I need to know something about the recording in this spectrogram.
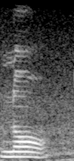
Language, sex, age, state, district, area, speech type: Assamese, female, 18-30, Assam, Jorhat, urban, read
